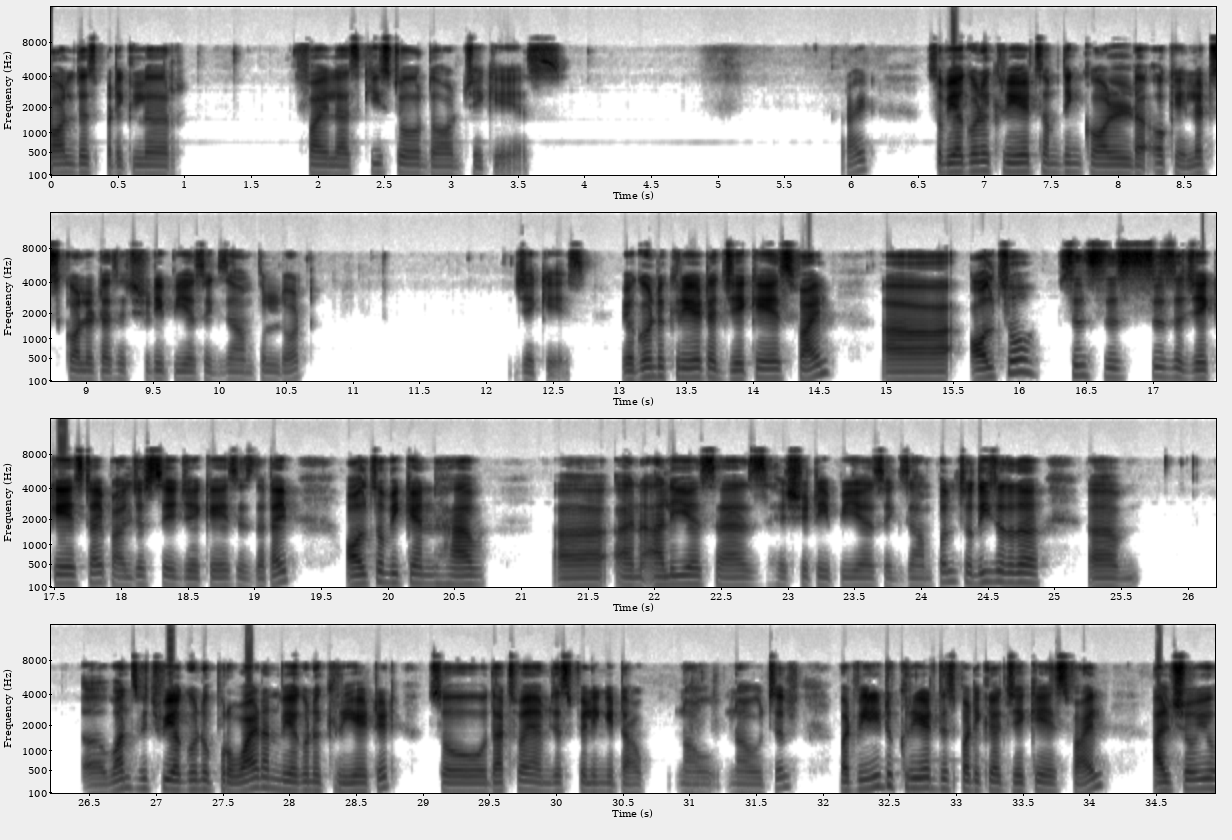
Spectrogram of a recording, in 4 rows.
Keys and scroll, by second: 14.0 super+s.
